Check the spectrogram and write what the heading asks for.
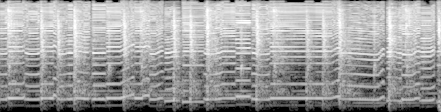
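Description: Live Balkan Roma band dance music: a loud wind-instrument melody that bends and ornaments its notes over a steady lower held note.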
